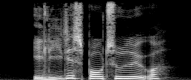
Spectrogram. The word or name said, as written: elitesportsudøver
